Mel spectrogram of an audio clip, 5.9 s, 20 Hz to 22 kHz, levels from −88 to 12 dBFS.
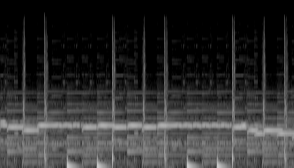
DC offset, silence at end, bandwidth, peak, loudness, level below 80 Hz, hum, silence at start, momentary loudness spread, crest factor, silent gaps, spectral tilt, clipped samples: under 0.1%; 0 s; 12.5 kHz; -6 dBFS; -24 LUFS; -28 dBFS; none; 0 s; 4 LU; 16 dB; none; -6.5 dB/octave; under 0.1%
